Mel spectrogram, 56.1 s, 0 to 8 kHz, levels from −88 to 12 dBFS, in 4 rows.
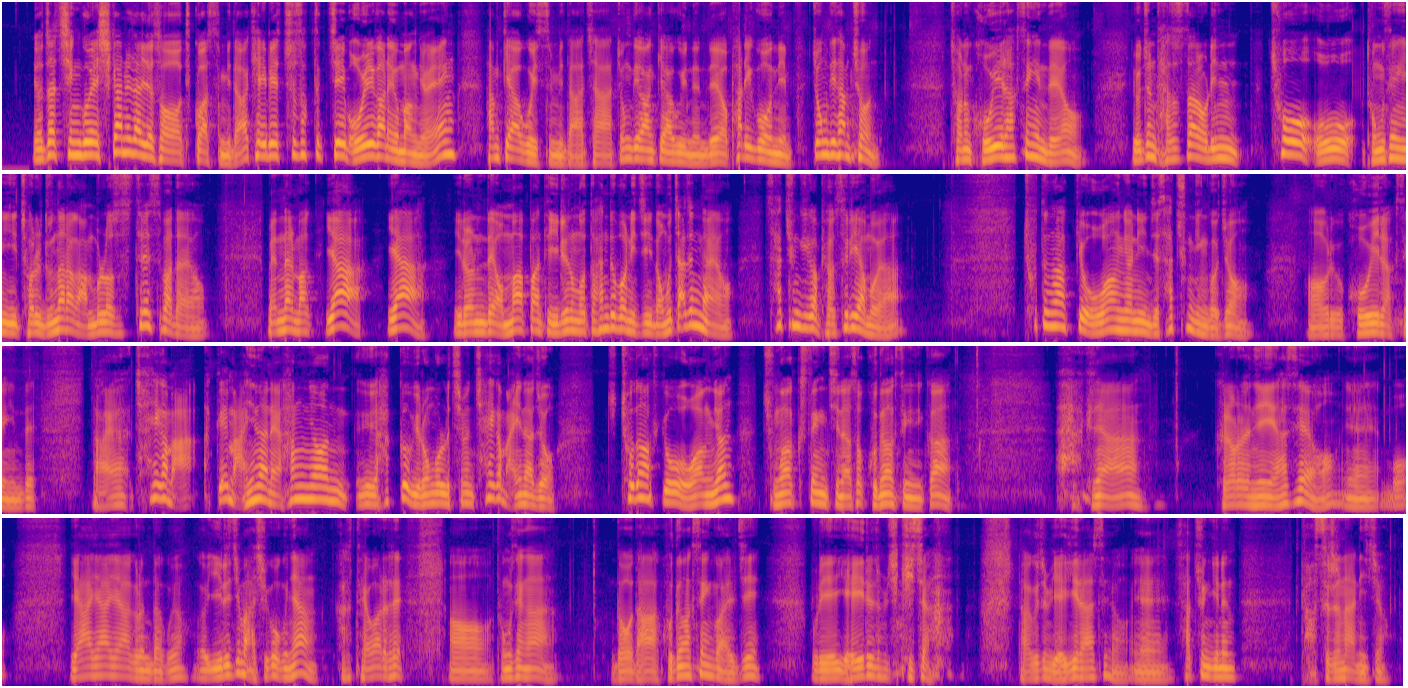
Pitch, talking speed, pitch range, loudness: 120 Hz, 305 characters per minute, 100-150 Hz, -16 LUFS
